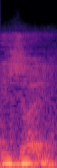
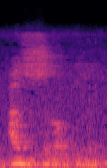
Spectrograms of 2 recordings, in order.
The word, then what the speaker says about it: Azrail: Wa Azrail, yang benar bacanya bukan Israel, Azrail.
